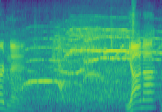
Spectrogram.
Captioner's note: audience cheers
